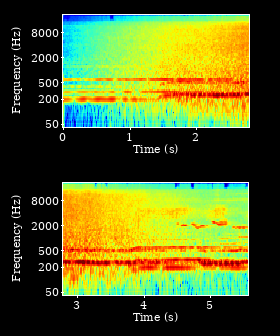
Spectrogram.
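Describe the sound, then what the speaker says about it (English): Warm Costa Rican shoreline ambience with a steady wash of surf and the low drone of a passing boat engine, swelling after the first second and holding at moderate distance, with no one talking. "That's the sound of warm, delicious, glorious Costa Rica."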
